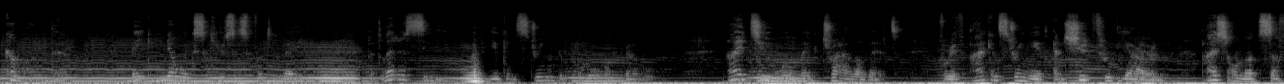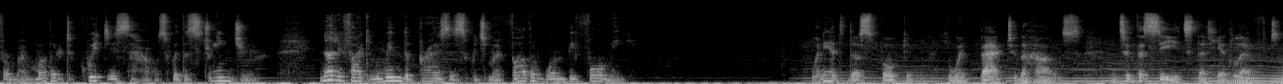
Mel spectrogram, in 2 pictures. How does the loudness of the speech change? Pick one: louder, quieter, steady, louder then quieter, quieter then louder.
louder.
